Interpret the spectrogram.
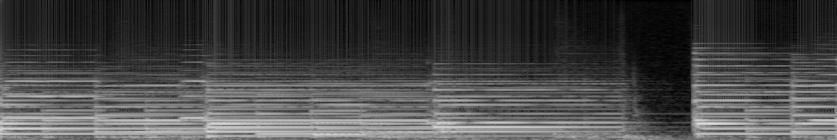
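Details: Piano music plays throughout, with sustained chords, one brief pause and then a new chord.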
